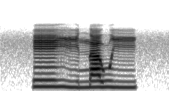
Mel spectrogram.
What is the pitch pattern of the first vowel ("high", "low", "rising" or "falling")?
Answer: high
